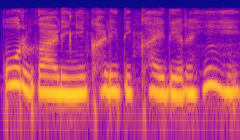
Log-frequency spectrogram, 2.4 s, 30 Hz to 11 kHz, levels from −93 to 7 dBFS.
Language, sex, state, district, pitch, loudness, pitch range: Hindi, female, Madhya Pradesh, Bhopal, 230 Hz, -13 LUFS, 220-245 Hz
